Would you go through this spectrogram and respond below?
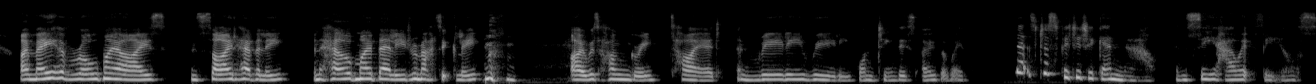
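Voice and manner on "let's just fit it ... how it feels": play-acted calm, gentle, soothing, patronising voice. Retelling what a lady said during a fitting, mimicking a soothing, patronising voice. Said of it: "soothing, patronising voice".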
